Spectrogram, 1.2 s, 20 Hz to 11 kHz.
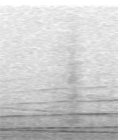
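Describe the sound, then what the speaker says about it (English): Sirens from passing emergency vehicles in the 1979 film Microwave Massacre wail steadily and fairly loud, a continuous tone with no talk over it. "It's too bad they didn't wait until the sirens passed before they started acting out the scene."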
